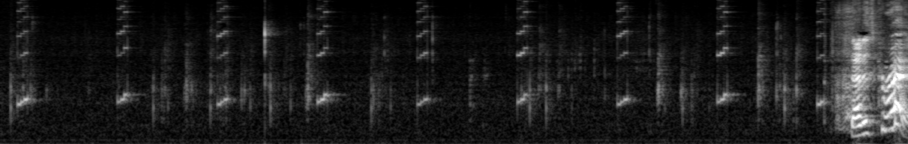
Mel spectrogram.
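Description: Short electronic beeps sound at a steady pace, about once a second.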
